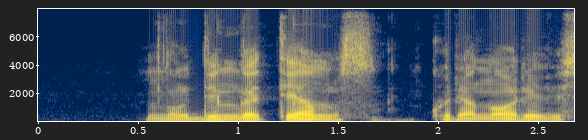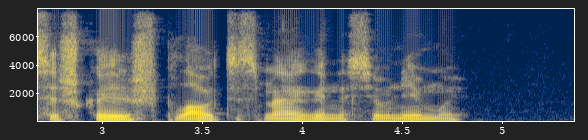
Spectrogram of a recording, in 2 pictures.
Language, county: Lithuanian, Kaunas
